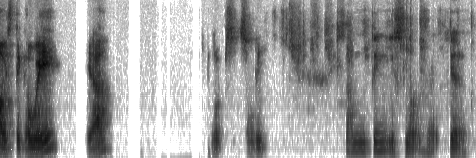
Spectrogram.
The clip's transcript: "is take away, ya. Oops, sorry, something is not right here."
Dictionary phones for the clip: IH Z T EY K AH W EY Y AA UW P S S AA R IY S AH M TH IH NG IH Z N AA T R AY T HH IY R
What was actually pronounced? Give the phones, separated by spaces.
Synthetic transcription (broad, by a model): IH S T EY K AH W EY Y AA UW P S S AA R IY S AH M T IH NG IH S N AA T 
